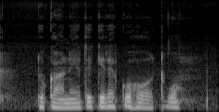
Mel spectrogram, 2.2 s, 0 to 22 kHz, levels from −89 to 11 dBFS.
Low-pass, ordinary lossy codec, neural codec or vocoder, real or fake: none; none; none; real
